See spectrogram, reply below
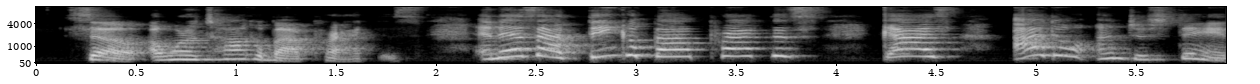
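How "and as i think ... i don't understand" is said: voice suddenly jumps into a high soprano. A speaker telling the group about practice, voice jumping to soprano. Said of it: "There's my soprano voice".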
